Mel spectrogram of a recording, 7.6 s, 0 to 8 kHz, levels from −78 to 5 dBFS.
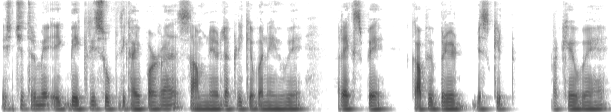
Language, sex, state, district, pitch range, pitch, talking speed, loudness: Hindi, male, Jharkhand, Ranchi, 90-95 Hz, 95 Hz, 175 wpm, -24 LUFS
